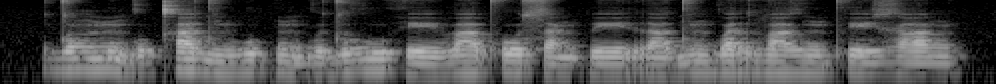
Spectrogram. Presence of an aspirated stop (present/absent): present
